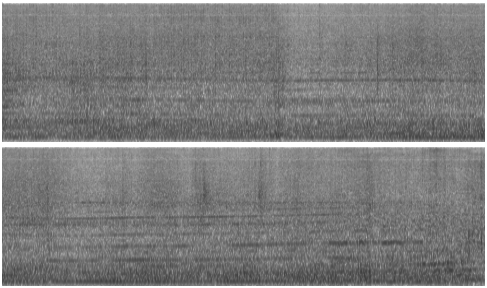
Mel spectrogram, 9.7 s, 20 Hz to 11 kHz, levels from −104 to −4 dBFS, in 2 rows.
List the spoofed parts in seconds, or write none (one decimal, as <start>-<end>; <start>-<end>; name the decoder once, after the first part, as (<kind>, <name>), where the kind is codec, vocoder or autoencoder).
8.2-9.7 (vocoder, Vocos)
